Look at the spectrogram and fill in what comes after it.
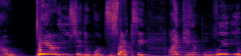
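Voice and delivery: high, loud, enraged, furious screaming yell. A golfer recounts the coach yelling at them off the bus, imitating a furious scream. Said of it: "He's like furious".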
